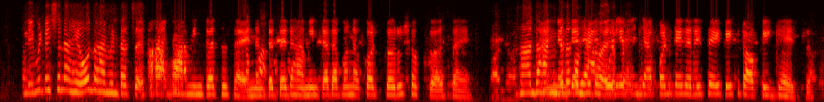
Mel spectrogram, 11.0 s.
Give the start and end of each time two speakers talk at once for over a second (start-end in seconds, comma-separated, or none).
7.2-8.5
